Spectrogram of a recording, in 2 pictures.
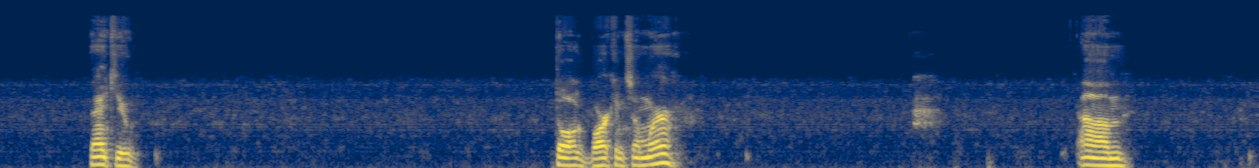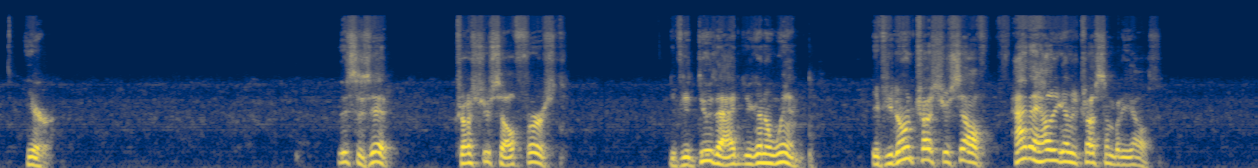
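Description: An older man speaks with animation through an online call, pausing between phrases.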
